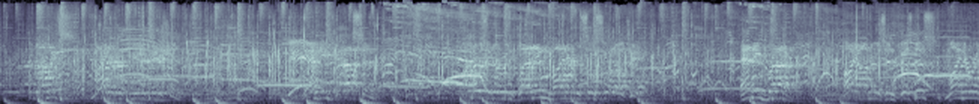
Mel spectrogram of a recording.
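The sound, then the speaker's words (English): Students applauding at a graduation ceremony: a dense, continuous patter of clapping mixed with many chattering voices, loud and steady throughout. “Students applaud on graduation day.”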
